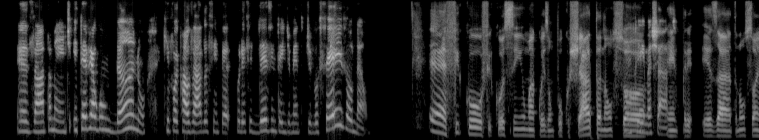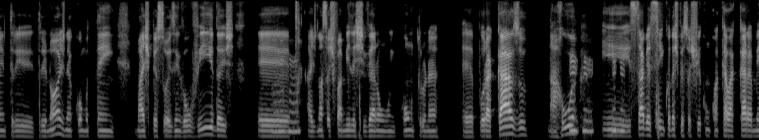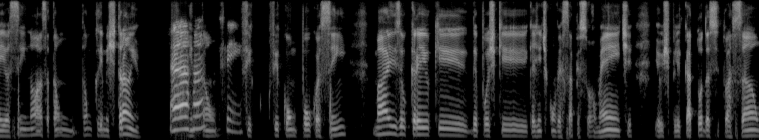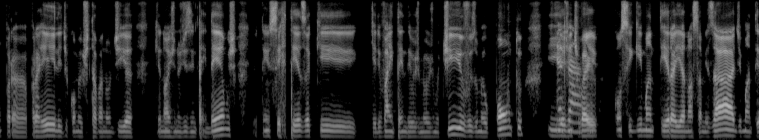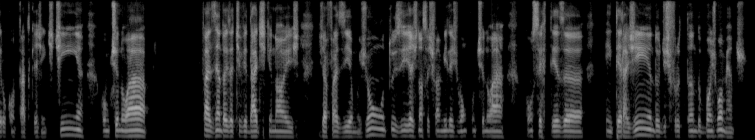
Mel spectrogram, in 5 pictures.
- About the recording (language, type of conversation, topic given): Portuguese, advice, Como posso pedir desculpas de forma sincera depois de magoar alguém sem querer?
- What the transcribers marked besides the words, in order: tongue click; tapping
